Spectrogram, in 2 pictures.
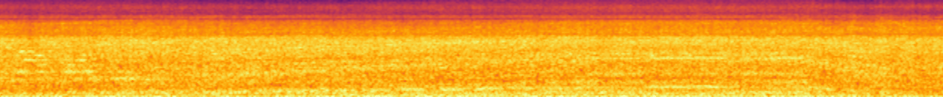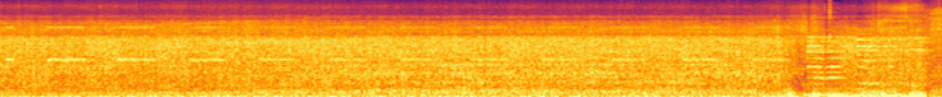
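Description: A diesel soil compactor engine rumbles at low speed.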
